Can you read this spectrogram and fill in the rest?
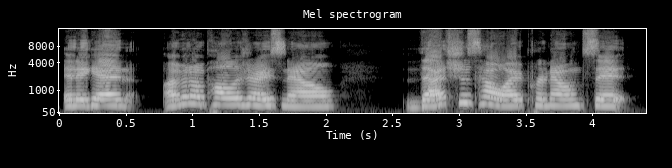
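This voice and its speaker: A woman's voice: high-pitched, moderate pace, smooth. A woman co-hosting a podcast, born in Europe and raised in the United States, talking in a chatty, candid, self-deprecating way. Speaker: podcast co-host. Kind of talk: casual podcast talk.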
